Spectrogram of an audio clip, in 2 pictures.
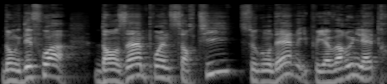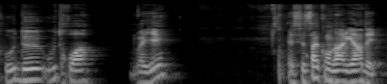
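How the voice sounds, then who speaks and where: A man's voice: fairly high pitch, normal speed, husky. A man teaching pronunciation in a patient lesson, repeating points, checking with his students and sounding out vowels himself. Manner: demonstrates vowel sounds aloud. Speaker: Quran recitation teacher. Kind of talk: slow, patient explanatory lesson.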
